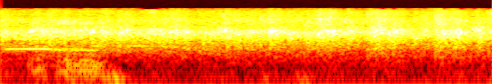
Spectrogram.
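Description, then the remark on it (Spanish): An audience applauds the Lord in a dense, steady wash of clapping that holds an even loudness for the whole stretch, with a brief murmur of voice underneath at the start. “Yo hubiera aplaudido más fuerte al Señor.”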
